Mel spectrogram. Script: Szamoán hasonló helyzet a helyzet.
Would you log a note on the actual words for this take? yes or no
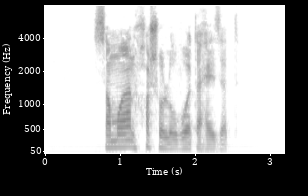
yes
